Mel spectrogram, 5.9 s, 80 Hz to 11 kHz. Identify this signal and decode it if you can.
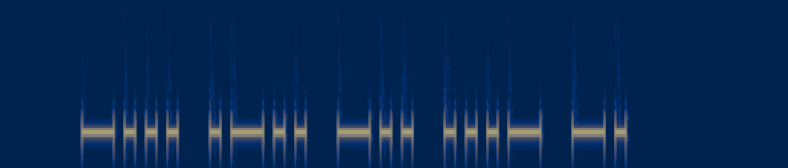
Morse code, heard as a keyed tone, about 15 wpm, 700 Hz. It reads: BLDVN
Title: Code Groups - 5 Letter:Numbers - 15wpm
